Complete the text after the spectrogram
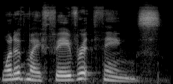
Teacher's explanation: So it's not favorite, but simply favorite, favorite things. And I notice that I am making that a stop T. I'm not releasing it. I'm going straight into the TH.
